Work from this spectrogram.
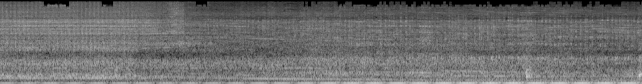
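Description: A cut-off machine runs continuously during a repair test. It gives a loud, steady motor drone with a low pulsing hum and faint rubbing and scraping noises throughout.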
